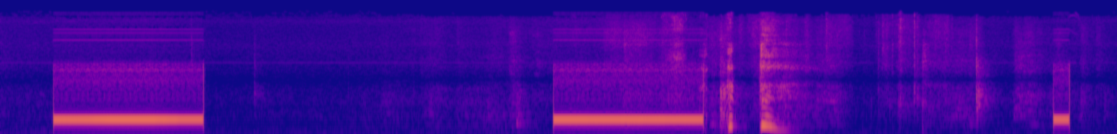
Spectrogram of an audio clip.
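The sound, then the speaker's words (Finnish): Ringing tone of a telephone call placed to Paris, France: two long, steady ring tones separated by a silent gap. A voice then starts speaking, followed by a brief final tone. “seuraavaksi otetaan puhelu Pariisiin ihan vertailun vuoksi.”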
